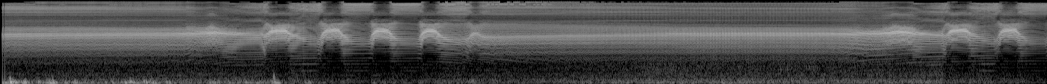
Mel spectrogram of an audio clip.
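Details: Robust cicada calling: a loud, high, steady buzzing drone with bursts of rhythmic pulsing notes, about two per second, that fade and then return near the end.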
